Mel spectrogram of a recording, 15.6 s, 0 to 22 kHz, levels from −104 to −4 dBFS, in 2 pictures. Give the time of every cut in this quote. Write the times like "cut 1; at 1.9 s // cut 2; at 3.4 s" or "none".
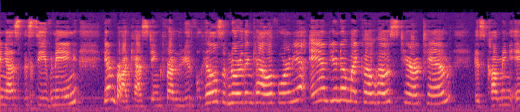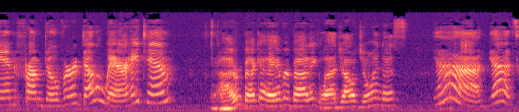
cut 1; at 2.9 s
